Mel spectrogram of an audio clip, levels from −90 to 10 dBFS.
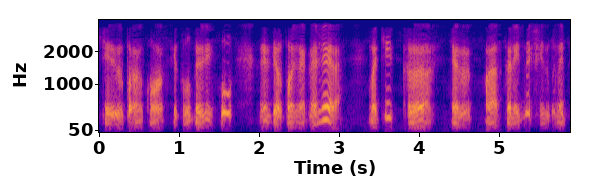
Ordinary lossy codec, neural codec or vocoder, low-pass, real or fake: MP3, 32 kbps; autoencoder, 44.1 kHz, a latent of 192 numbers a frame, MeloTTS; 3.6 kHz; fake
